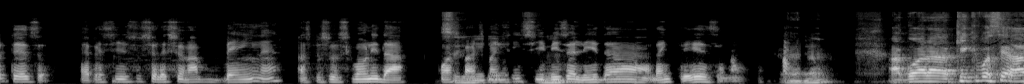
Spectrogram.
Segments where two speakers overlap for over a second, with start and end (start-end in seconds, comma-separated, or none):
4.4-5.8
